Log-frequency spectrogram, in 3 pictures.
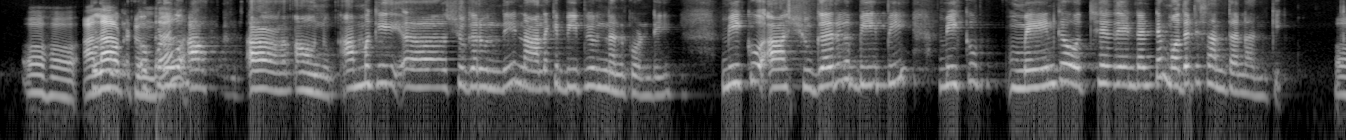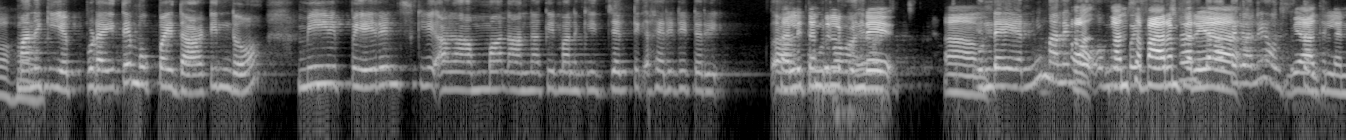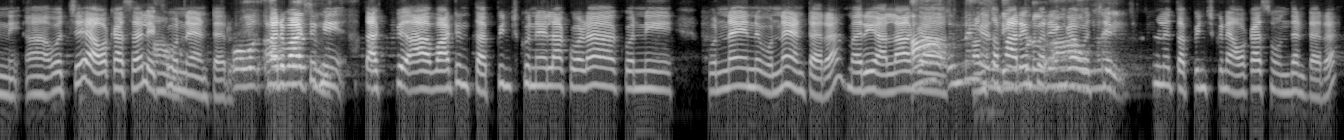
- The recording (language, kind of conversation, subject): Telugu, podcast, వ్యాయామం చేయడానికి మీరు మీరే మీను ఎలా ప్రేరేపించుకుంటారు?
- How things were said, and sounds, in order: in English: "బీపీ"; in English: "షుగర్, బీపీ"; in English: "మెయిన్‌గా"; other background noise; in English: "పేరెంట్స్‌కి"; in English: "హెరిడిటరీ"; background speech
